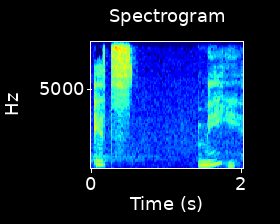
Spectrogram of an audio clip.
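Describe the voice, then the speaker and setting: A woman playing a proud, self-absorbed young bride in an animated film. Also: extremely slow, background noise. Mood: earnest.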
